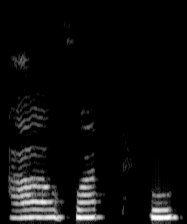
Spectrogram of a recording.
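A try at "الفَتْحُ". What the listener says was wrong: Fathu. Lamnya selesaikan. Al-fathu.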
